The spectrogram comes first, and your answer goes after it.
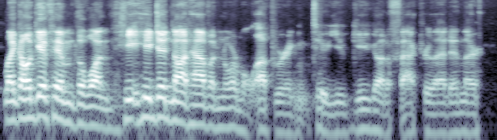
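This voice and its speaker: A man co-hosting a casual podcast, cracking jokes and throwing in quick asides. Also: on the low side, steady tone, fairly bright tone. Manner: wisecracking, joking asides.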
